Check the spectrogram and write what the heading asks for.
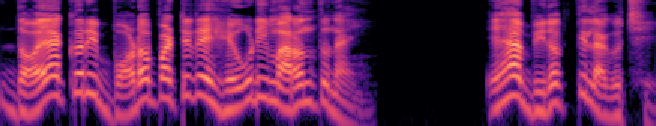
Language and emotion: Odia, disgusted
